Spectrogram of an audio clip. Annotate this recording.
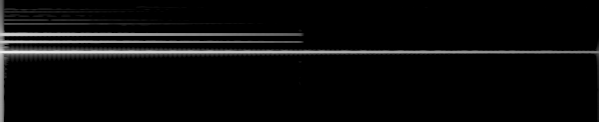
Ping!
If you enjoyed the sound, please STAR, COMMENT, SPREAD THE WORD!🗣 It really helps!
no strings attached, credit is NOT necessary 💙
Alarm, Alert, Bell, Bing, Cartoon, Door, Film, Game, Mobile, Notification, Phone, Ping, Shop, Store, Visit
